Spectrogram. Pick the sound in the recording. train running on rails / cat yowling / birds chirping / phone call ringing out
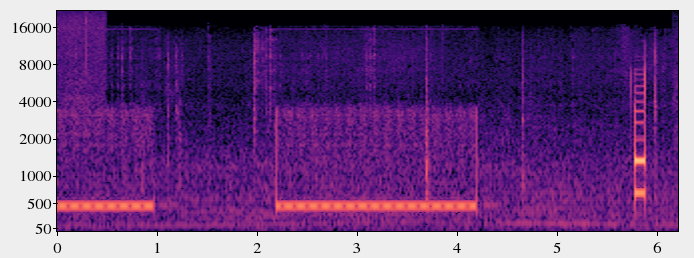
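phone call ringing out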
